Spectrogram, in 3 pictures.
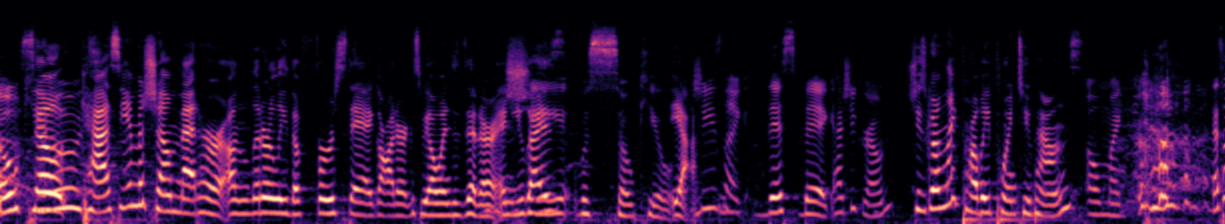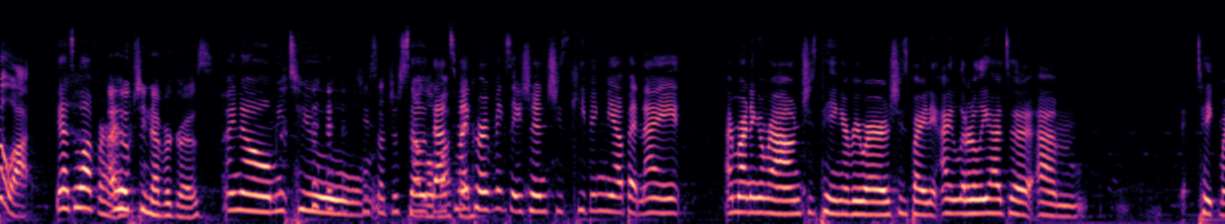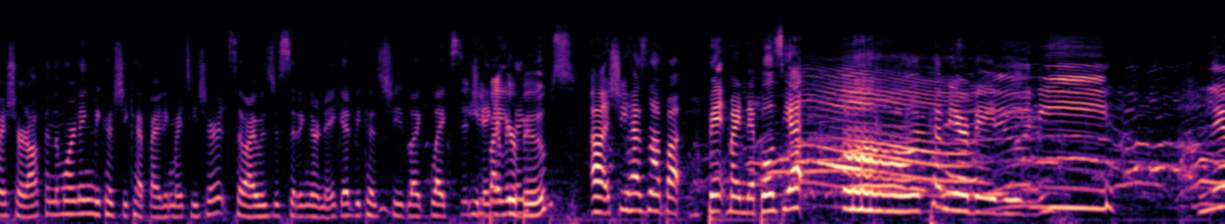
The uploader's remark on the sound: LIVE EVENT. Friday night was SUCH a success - it was so amazing to meet all of our sisters and celebrate a night of sisterly vibes.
